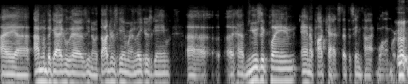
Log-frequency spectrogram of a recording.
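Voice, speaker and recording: At a moderate pace, a man with a very deep, low pitch talks with ordinary pitch variation and big swings in loudness. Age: 40s. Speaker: animation filmmaker. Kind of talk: interview conversation.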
